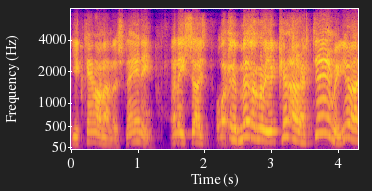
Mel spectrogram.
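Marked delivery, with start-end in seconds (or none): 2.2-4.1 put-on thick Glasgow accent, much higher, louder. Recalling an excited delegate from glasgow, imitating him in a thick glasgow accent. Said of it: "he goes right back to deep Glasgow".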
